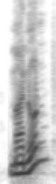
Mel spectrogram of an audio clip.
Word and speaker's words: Manon: Hoy tenemos aquí a la doctora Manon, con acento en la O, con la fuerza en la O.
